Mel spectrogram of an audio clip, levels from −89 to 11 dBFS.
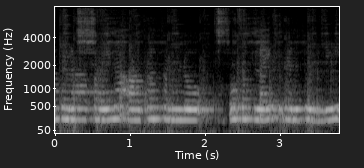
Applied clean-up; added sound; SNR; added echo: neural separator model SepFormer DNS4.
